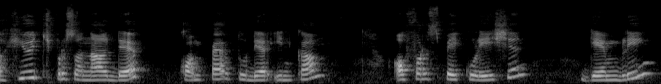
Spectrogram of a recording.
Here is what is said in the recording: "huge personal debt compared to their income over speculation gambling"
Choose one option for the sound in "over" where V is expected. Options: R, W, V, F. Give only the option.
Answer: F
